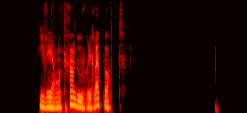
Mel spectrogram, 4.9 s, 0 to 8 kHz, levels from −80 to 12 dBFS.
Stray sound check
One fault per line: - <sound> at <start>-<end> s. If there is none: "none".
none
